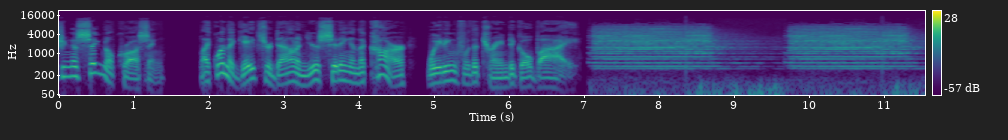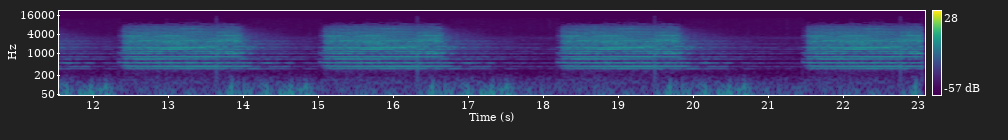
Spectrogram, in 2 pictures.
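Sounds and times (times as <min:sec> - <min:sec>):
moving train rumble: 0:07.1 - 0:23.0
train air horn blasts: 0:07.1 - 0:23.0.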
